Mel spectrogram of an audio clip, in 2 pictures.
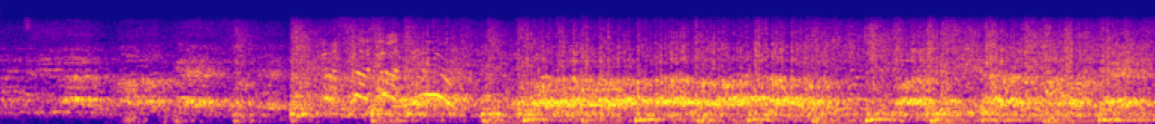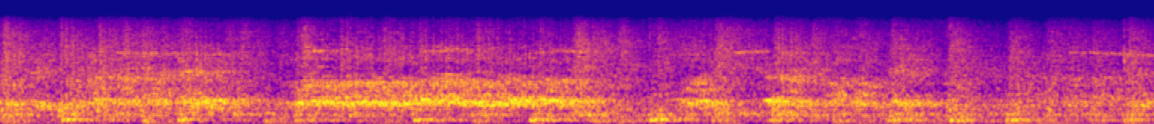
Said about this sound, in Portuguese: Conhecida por ser fielmente apaixonada pelo clube, a torcida corintiana inova a cada ano os seus gritos de incentivo, e neles mostram a identidade característica dos seus torcedores, assim titulada por eles.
